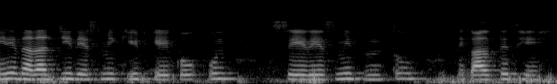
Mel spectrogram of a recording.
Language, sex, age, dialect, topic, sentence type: Hindi, female, 25-30, Marwari Dhudhari, agriculture, statement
